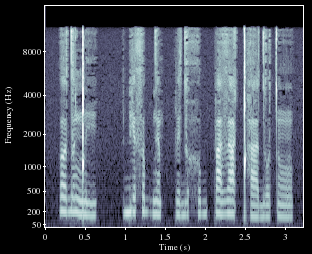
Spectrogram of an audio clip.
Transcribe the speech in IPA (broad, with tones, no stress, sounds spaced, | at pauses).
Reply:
ʌ˦ d ʌ˦ ŋ͡ǃ i˨ | bʲ a˦ θ ʌ˦ b d ɛ̃˨ pː ɪ˨ d ʊ˦ h ʊ˦ b pː a˦ ð a˦ ǃʰ a˨ d o˨ t õ˨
